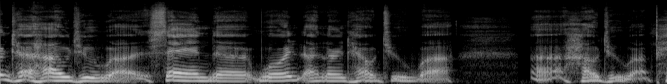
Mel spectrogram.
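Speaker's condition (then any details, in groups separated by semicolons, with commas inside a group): Cerebral palsy; present from birth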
